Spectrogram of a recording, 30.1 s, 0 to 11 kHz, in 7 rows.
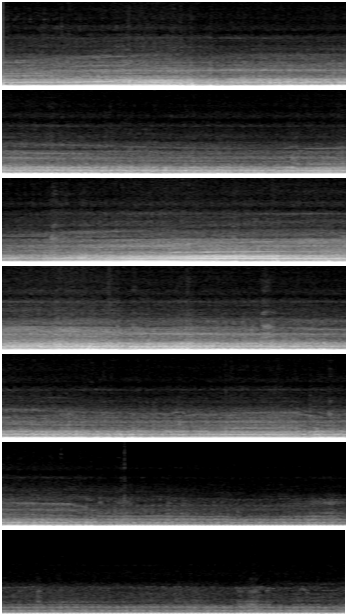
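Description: Honda VFR1200X Crosstourer's V4 engine running on the move, its pitch rising several times as it pulls through the gears. About two-thirds of the way in it eases off and runs lower and steadier as the bike slows.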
